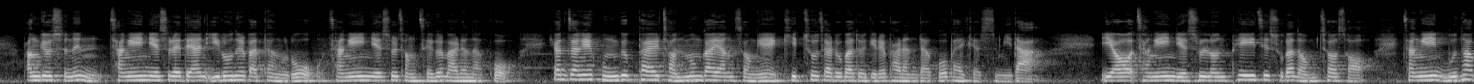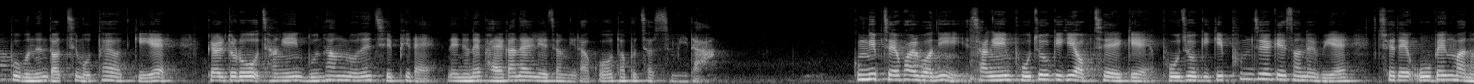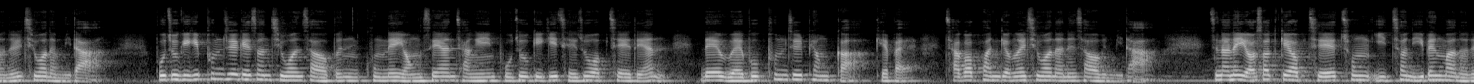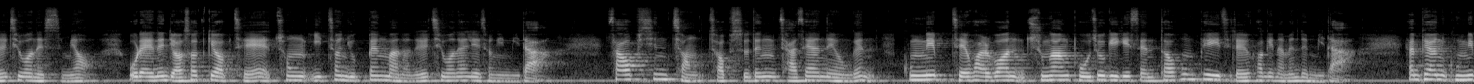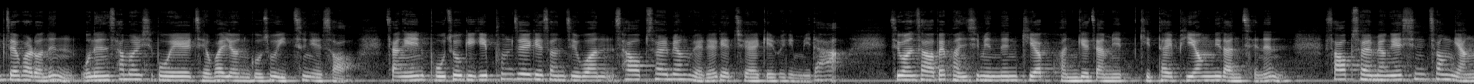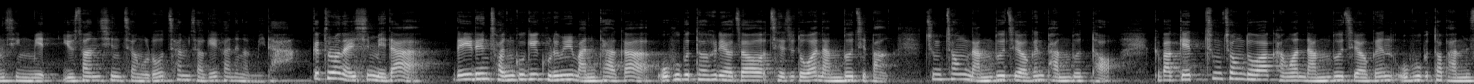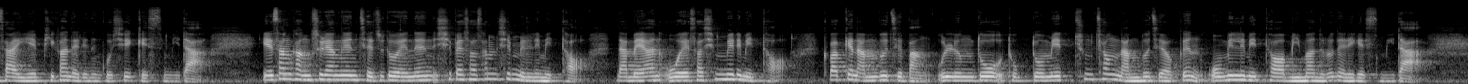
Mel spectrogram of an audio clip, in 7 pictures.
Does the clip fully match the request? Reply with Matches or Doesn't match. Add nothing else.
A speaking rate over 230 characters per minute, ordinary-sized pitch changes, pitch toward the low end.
Doesn't match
